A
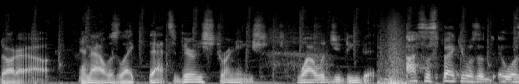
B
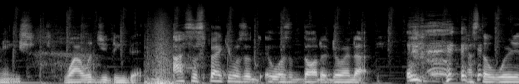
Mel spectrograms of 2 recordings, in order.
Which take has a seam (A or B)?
B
